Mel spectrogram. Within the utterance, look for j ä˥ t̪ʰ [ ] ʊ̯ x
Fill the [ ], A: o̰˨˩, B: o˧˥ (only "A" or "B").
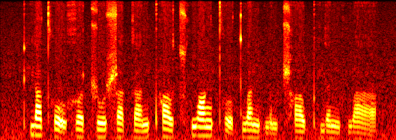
A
